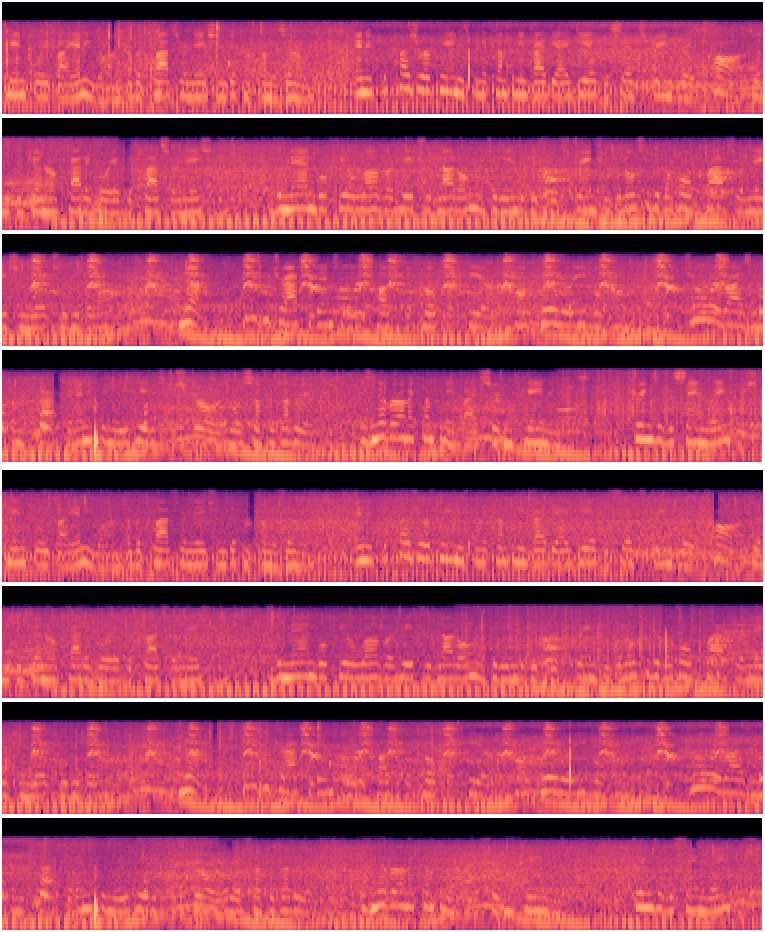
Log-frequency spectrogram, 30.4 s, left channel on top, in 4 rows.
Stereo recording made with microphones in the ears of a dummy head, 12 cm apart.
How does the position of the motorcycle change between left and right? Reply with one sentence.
You can hear the motorcycle move from left to right.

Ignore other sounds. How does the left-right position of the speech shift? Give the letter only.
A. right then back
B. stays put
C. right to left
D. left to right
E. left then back
B.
